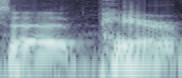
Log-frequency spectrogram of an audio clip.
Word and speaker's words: Per: Well, my name is Pear, P-E-R, pronounced like the fruit.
